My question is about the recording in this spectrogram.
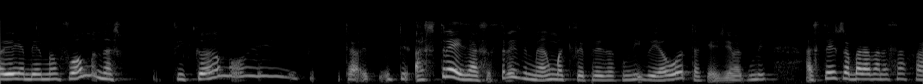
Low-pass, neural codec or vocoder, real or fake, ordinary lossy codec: none; none; real; none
